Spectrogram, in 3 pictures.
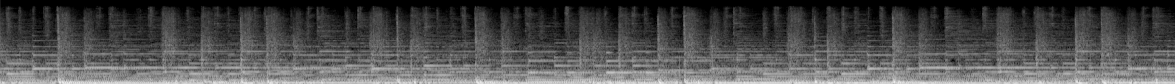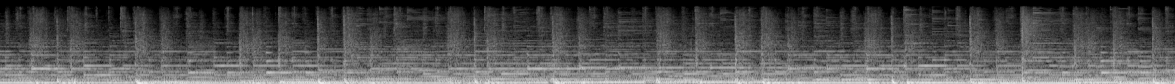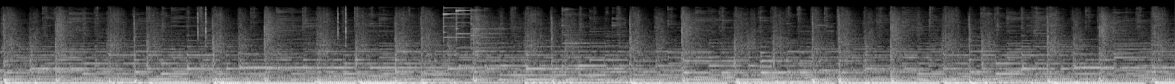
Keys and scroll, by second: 9.3 Return, 10.8 Return, 23.6 Return, 28.6 ctrl+s.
